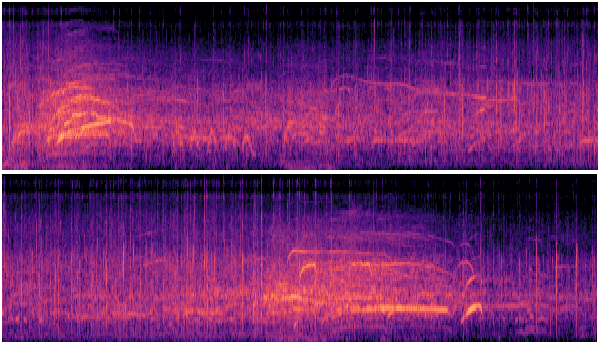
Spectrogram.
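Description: School children shout and cheer loudly as a dense, sustained crowd roar, swelling near the start and again toward the end, with scattered shrieks and whoops.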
